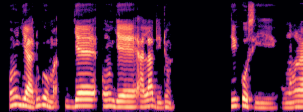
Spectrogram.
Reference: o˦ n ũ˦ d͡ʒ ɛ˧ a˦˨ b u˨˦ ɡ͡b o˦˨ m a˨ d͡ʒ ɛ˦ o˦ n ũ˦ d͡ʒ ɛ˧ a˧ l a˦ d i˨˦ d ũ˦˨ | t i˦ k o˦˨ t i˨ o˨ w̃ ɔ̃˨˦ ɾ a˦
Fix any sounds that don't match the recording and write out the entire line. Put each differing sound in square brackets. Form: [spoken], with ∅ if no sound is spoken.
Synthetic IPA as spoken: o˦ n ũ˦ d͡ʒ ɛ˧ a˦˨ [d] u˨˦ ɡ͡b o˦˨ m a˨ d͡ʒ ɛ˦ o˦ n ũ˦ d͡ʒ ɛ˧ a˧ l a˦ d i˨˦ d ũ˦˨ | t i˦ k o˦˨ [s] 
